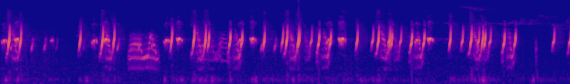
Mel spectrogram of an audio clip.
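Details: Common quail calls played to lure birds during moonlit-night hunting: rapid, overlapping, sharp chirped notes in tight clusters, with a short lower, rasping, buzzy burst early on.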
